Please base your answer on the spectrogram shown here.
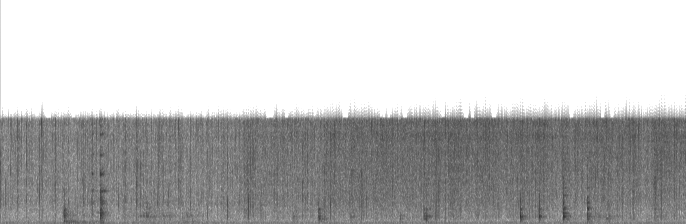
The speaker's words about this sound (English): Now I'm going to add my rice.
